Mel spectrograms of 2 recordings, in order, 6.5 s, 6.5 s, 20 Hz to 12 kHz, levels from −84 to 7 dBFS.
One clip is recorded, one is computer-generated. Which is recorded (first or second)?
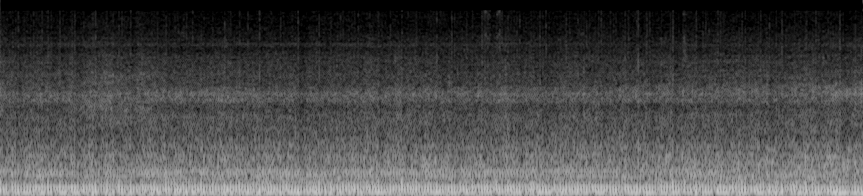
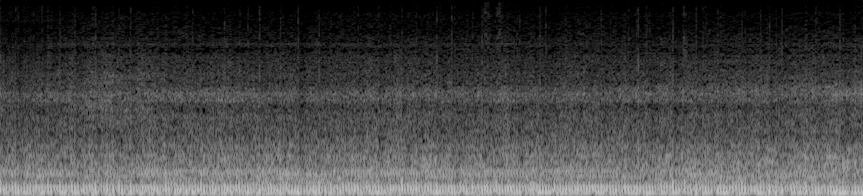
second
